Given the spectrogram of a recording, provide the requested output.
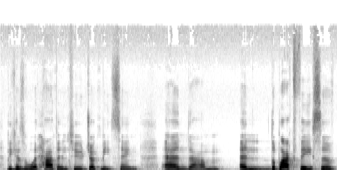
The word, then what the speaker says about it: Jagmeet: I found out that it's Jagmeet Singh, but I was saying Jagmeet Singh because that's how it phonetically looks. But if you go onto his Twitter account, it says Jagmeet like hug meat.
